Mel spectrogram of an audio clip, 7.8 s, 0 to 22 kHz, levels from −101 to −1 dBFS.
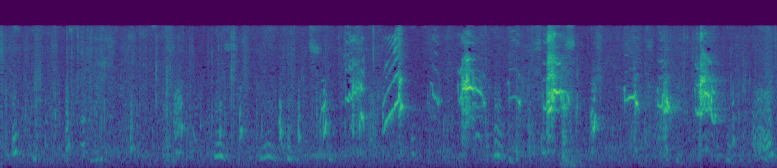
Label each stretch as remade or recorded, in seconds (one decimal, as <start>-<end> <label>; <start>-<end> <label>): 0.0-7.8 recorded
